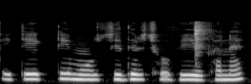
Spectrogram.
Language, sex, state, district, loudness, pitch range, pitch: Bengali, female, Tripura, West Tripura, -15 LUFS, 220-240 Hz, 230 Hz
